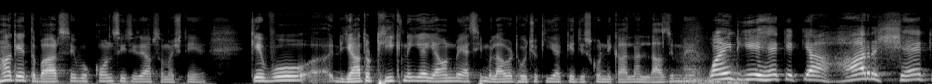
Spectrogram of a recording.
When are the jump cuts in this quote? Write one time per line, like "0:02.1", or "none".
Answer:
0:07.0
